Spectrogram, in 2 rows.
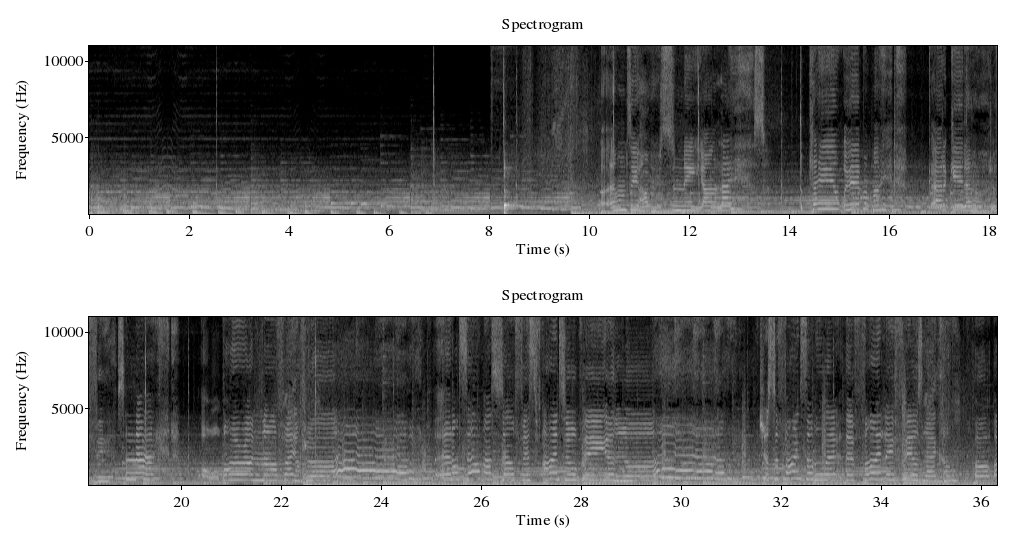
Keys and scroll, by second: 16.2 ctrl+t.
